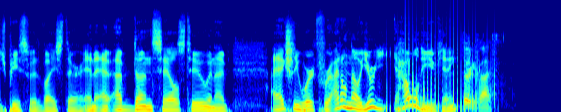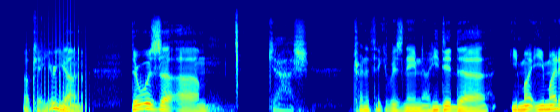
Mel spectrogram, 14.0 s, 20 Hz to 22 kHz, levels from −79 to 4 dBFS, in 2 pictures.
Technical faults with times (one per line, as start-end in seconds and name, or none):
4.78-8.49 buffer tearing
